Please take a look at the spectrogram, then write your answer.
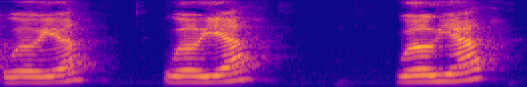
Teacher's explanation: So will ya, this you becomes ya. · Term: American pronunciation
